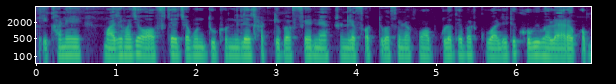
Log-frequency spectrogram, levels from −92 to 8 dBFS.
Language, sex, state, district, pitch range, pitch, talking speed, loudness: Bengali, male, West Bengal, North 24 Parganas, 105-115 Hz, 110 Hz, 205 wpm, -27 LUFS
